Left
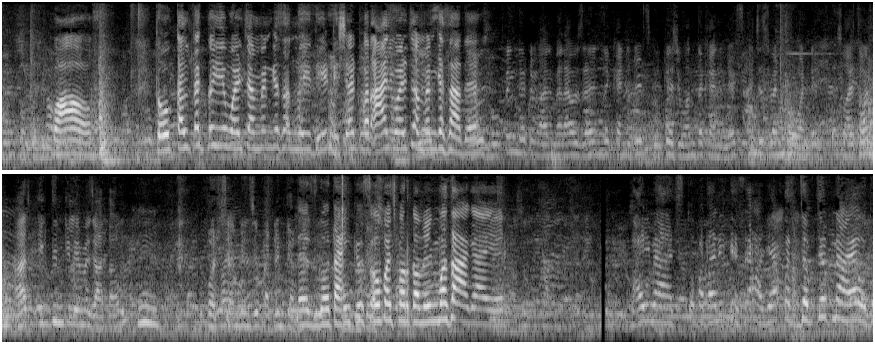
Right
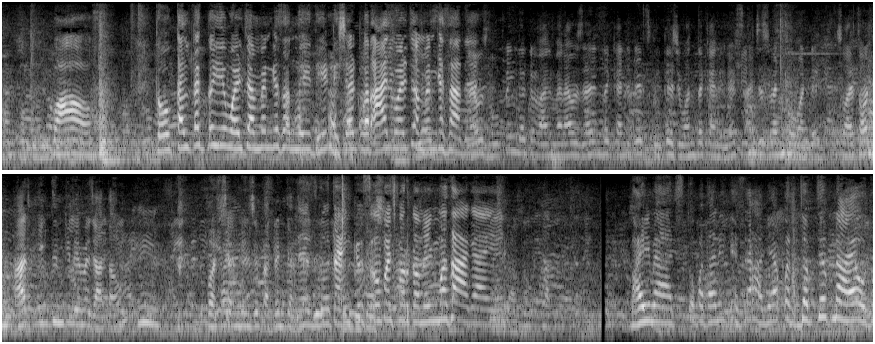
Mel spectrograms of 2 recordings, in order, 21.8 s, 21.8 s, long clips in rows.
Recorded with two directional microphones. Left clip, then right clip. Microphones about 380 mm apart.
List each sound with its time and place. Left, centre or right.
0.7 s a man's voice: centre
11.1 s a man's voice: centre
14.6 s speech: centre
18.8 s a man's voice: centre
